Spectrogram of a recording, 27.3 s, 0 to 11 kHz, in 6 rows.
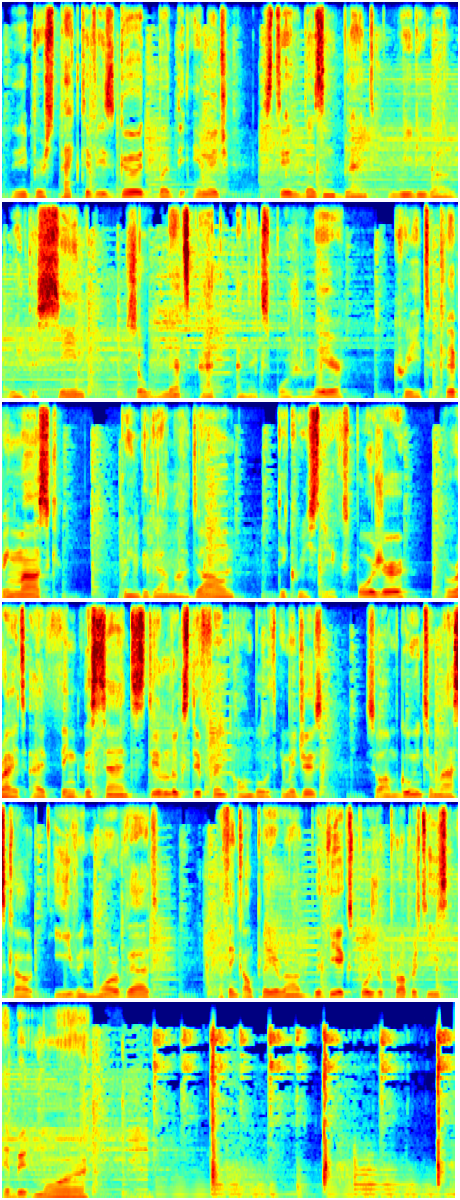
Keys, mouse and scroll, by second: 1.5-2.9 alt+right drag, 3.2 alt+scroll, 3.6 middle click, 3.6 scroll up 6, 3.9 alt+scroll, 20.5 alt+scroll up 5, 20.9-22.2 alt+scroll.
